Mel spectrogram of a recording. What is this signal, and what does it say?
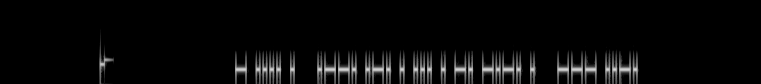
Morse code, heard as a keyed tone, about 34 wpm, 700 Hz. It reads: THE PRESENCE OF
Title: Sets of 3 Words 35wpm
